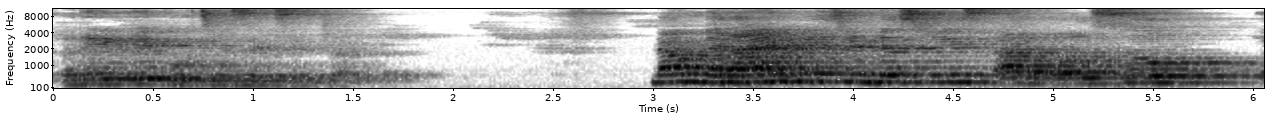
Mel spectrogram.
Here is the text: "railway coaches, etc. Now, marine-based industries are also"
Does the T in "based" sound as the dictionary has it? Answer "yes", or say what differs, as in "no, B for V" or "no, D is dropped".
no, T is dropped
